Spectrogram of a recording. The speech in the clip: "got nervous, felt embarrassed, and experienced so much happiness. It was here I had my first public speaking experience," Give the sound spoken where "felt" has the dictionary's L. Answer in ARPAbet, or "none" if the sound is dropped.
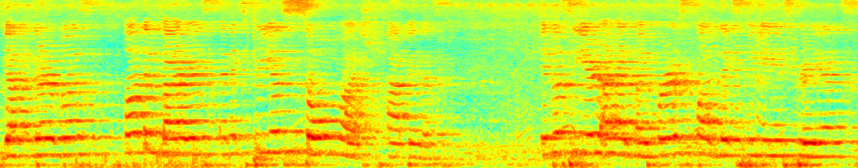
none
